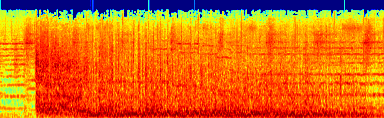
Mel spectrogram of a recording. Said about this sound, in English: That's right, kids. Once it's lit, only compression is needed for detonation.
